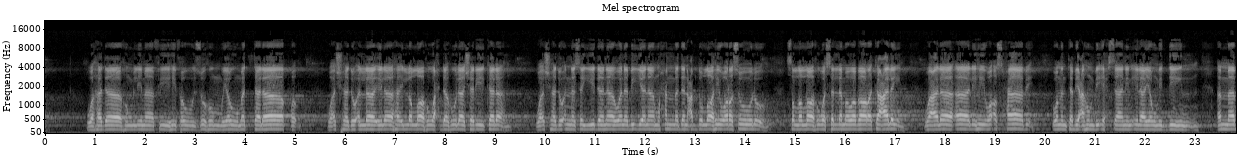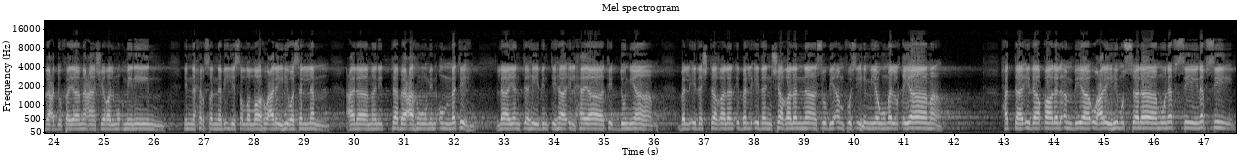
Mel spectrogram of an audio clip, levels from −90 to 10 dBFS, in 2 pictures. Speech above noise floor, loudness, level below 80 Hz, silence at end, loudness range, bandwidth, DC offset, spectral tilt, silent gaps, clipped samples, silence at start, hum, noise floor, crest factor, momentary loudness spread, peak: 32 dB; -22 LUFS; -66 dBFS; 0 s; 6 LU; 15 kHz; under 0.1%; -3.5 dB/octave; none; under 0.1%; 0 s; none; -55 dBFS; 16 dB; 12 LU; -6 dBFS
